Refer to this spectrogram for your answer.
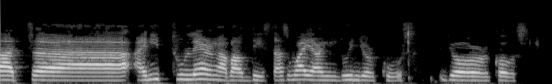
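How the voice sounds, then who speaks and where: A woman with a non-native accent, fairly slow pace and monotone, flat intonation. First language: not English. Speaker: course participant. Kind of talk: casual chat. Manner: halting.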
